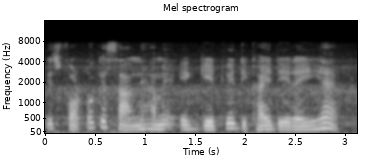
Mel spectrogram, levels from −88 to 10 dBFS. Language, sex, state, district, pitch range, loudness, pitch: Hindi, male, Assam, Sonitpur, 125-160 Hz, -15 LUFS, 135 Hz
